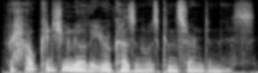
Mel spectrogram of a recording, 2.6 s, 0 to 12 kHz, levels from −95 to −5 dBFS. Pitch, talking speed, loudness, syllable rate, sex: 110 Hz, 280 wpm, -18 LUFS, 6.0 syllables/s, male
